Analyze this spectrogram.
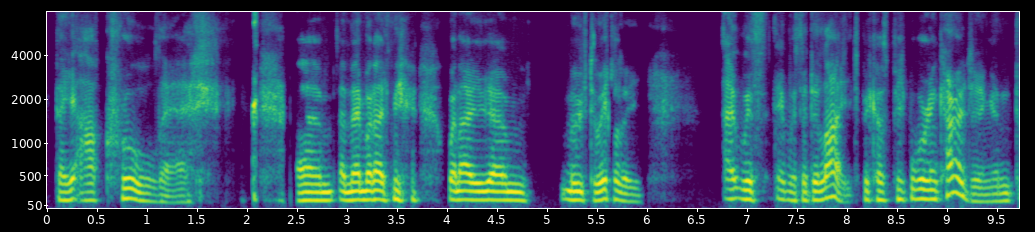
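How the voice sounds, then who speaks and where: Guy chiming in on a video panel, mid pitch, lots of repeats, dry sound. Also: darkish tone, no echo. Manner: hesitant, repeats words, thoughtful. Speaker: panel participant. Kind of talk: online panel discussion. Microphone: video call.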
